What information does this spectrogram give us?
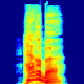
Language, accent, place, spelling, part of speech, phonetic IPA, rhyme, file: German, Germany, Berlin, herbe, adjective, [ˈhɛʁbə], -ɛʁbə, De-herbe.ogg
- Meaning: inflection of herb: 1. strong/mixed nominative/accusative feminine singular 2. strong nominative/accusative plural 3. weak nominative all-gender singular 4. weak accusative feminine/neuter singular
